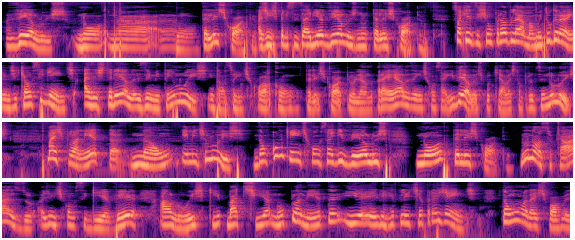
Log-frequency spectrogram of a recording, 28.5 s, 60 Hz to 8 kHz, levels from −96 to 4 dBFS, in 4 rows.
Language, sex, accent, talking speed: Portuguese, male, Brazilian, 175 wpm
